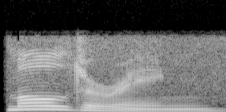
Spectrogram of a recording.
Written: moldering

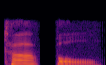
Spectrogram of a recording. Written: topple

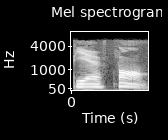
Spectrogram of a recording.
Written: Pierrefonds

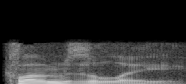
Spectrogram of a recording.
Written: clumsily

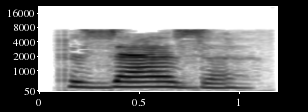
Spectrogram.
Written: pazaza

